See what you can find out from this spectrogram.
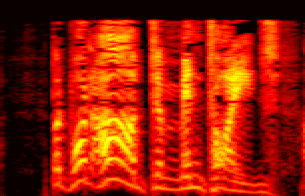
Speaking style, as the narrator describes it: asked Uncle Vernon furiously

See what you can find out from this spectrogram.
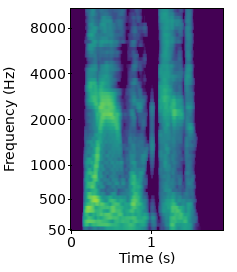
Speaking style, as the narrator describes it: growled the corporal

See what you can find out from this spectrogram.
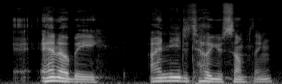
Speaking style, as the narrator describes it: he said in a serious voice

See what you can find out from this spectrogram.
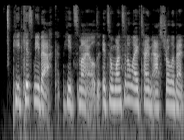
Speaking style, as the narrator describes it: said

